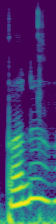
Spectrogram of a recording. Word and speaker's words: Bonnot: She began her cooking career in New Orleans as the apprentice to Chef Daniel Bonneau. – How do you spell it? – B-O-N-N-O-T. – N-N-O-T? – Mm-hmm. – Yeah. Bonneau. – Oh, my God. I said something French, right? – B-O-N-N-O-T? – Yes.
